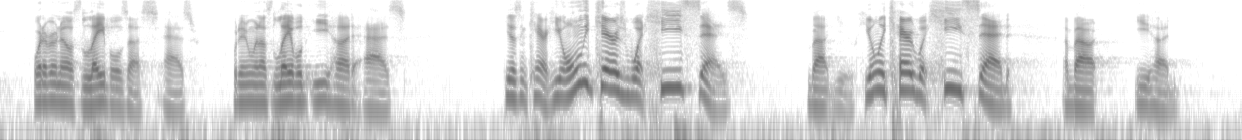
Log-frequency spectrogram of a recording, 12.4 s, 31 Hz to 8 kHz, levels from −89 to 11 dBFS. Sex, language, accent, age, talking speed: male, English, American, 20-39, 150 wpm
